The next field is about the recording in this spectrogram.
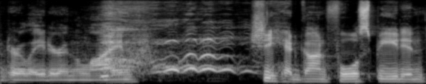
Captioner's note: laughs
